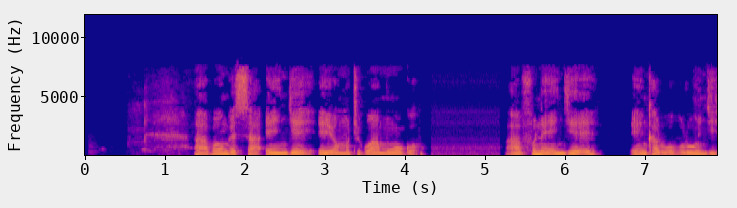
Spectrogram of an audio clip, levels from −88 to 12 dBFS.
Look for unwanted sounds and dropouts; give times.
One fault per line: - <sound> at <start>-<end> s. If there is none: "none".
none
